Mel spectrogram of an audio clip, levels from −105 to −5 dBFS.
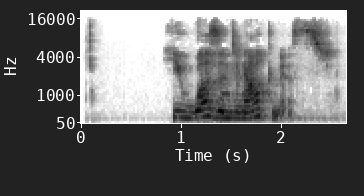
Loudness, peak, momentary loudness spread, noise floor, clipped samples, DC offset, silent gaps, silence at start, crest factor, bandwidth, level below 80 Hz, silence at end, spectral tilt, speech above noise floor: -17 LUFS; -2 dBFS; 12 LU; -83 dBFS; under 0.1%; under 0.1%; none; 0.05 s; 18 dB; 16 kHz; -64 dBFS; 0.15 s; -2.5 dB/octave; 66 dB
